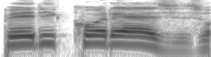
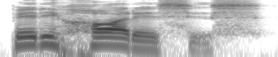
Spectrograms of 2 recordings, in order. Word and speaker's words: perichoresis: e pericoreses, ou melhor, pericoreses. Mas, se você quiser uma pronúncia grega ainda mais precisa, perihoreses.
